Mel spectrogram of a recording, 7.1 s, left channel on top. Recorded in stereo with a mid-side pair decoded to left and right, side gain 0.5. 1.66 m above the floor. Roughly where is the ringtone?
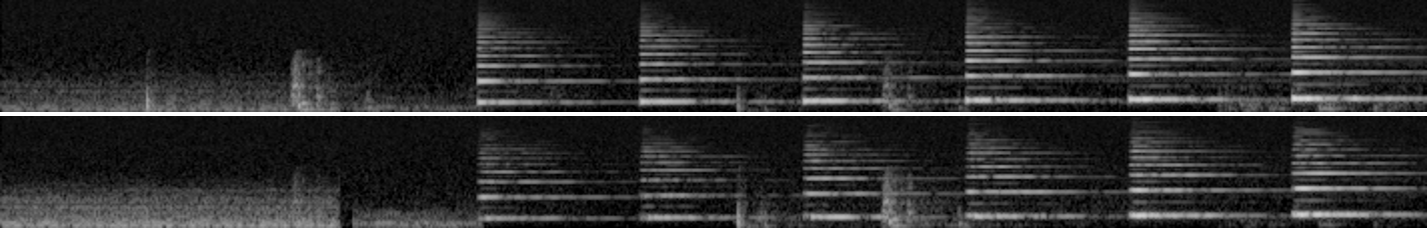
Ahead left.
